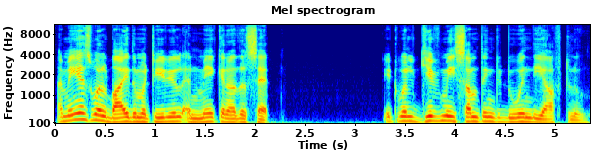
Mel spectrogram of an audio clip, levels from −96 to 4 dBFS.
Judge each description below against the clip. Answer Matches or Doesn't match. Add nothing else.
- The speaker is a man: Matches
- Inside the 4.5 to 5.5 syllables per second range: Doesn't match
